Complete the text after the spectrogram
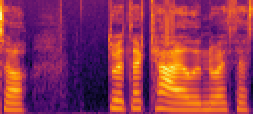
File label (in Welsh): "cael", Welsh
